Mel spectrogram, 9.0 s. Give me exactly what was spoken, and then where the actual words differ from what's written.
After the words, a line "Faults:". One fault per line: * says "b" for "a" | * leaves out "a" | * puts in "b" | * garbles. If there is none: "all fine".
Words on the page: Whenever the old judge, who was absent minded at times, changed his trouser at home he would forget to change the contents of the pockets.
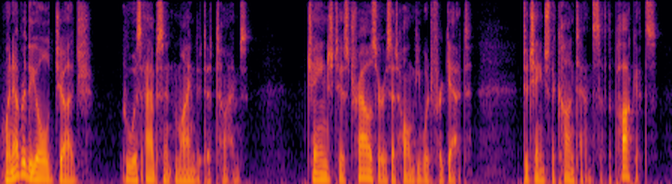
Whenever the old judge, who was absent minded at times, changed his trousers at home he would forget to change the contents of the pockets.
Faults:
* says "trousers" for "trouser"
